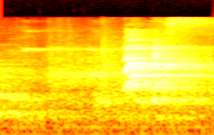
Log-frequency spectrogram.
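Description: A dog barks once, a little over a second in, the bark ringing out in a large indoor hall.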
